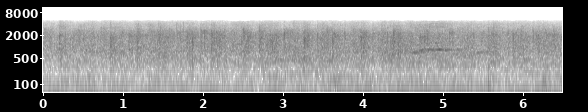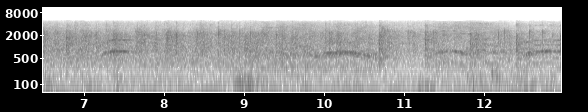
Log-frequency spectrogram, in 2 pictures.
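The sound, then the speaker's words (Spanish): An audience claps during a church sermon, keeping up continuous, steady applause for about thirteen seconds. It sounds slightly muffled, with voices faintly mixed in. “Dale un aplauso a Cristo.”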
